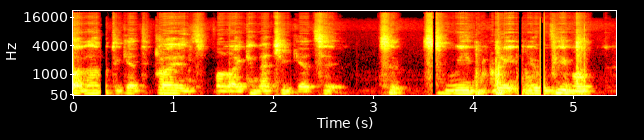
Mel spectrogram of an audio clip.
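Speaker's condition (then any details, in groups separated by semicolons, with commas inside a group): Cerebral palsy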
